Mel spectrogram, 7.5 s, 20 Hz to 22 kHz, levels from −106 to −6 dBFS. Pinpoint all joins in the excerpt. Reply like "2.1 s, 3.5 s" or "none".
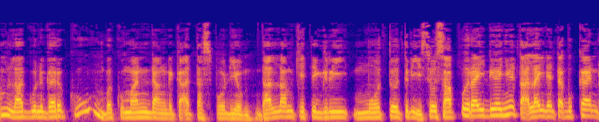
none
